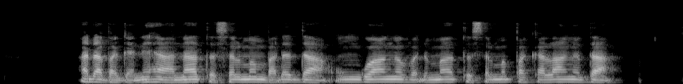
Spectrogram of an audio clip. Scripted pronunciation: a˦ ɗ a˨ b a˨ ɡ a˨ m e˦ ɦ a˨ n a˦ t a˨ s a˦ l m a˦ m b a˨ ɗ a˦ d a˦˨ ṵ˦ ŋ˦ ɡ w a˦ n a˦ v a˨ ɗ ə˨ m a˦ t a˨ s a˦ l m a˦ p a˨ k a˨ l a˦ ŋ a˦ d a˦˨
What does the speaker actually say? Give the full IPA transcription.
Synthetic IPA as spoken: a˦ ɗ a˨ b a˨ ɡ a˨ n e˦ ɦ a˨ n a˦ t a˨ s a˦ l m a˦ m b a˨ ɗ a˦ d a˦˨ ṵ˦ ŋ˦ ɡ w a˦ ŋ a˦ v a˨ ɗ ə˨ m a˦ t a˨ s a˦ l m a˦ p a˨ k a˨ l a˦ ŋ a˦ d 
